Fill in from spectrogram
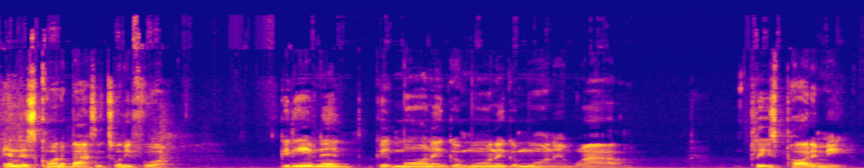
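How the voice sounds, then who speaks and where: Hoarse man ranting about boxing. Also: lowish voice, a little slow, pauses often, warm tone. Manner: heated, repeating rhetorical questions. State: hoarse from yelling. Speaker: boxing channel host. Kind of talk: animated boxing commentary rant.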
